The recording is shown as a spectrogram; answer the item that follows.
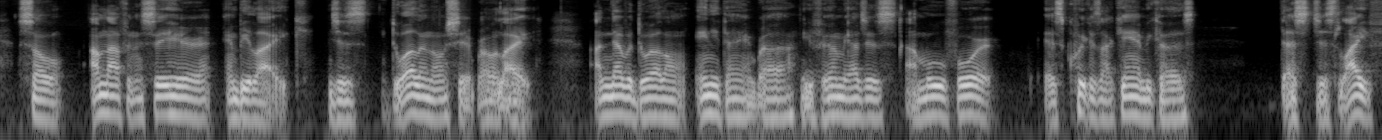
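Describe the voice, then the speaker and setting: A man with a fairly low pitch talks fairly slowly in monotone, flat intonation. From Tampa, Florida. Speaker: music producer and artist. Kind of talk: interview answer. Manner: casual, conversational.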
